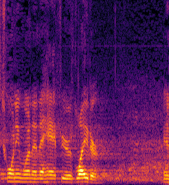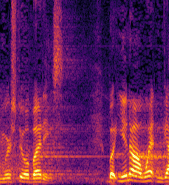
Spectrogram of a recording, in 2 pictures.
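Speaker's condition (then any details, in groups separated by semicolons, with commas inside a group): No condition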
